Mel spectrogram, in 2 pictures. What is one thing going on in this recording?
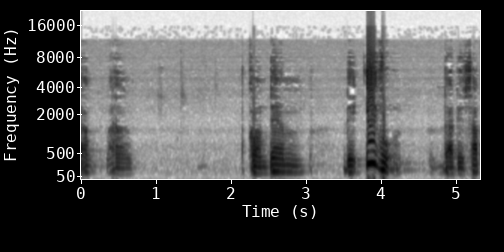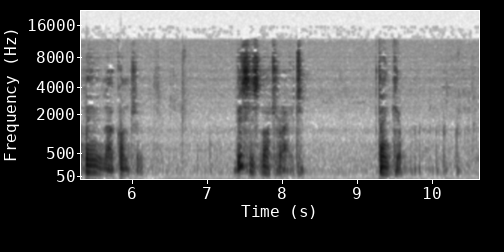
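An elderly man speaks firmly into a microphone, pausing between phrases.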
